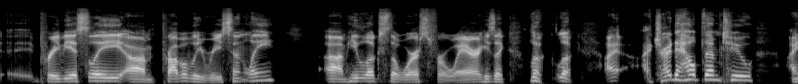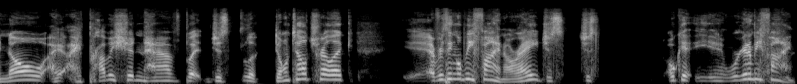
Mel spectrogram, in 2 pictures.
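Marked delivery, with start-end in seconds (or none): 5.3-15.9 high, rattled babbling; freaking out. Acted. Panicked Rhodian begs them not to tell Trillic. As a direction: talk fast to calm everyone, scared. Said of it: "he's freaking out".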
